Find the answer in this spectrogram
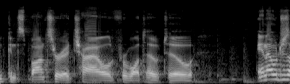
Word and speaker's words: Watoto: do you say it you got it right watoto okay and watoto could you could you just tell everybody something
